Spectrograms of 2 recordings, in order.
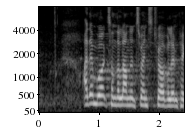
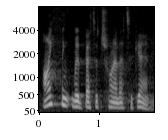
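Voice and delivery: understated request; 2 semitones lower, 7 dB quieter than usual. Acted. Conductor to the orchestra after the first take, quietly understated. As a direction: say it quietly, as if reluctant to criticize.

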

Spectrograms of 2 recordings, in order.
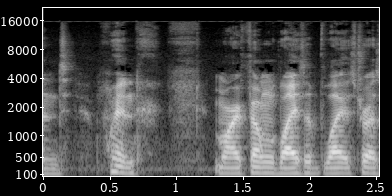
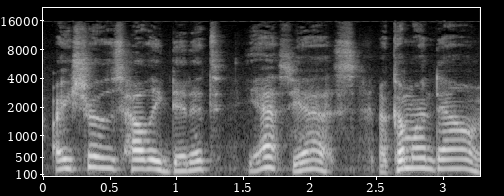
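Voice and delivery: much higher, nervous back-and-forth; imitating movie characters; 11 semitones higher than usual. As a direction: play both worried voices up high. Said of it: "he's like, you know".

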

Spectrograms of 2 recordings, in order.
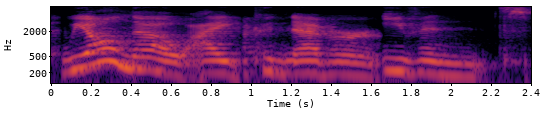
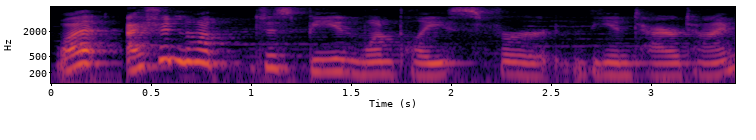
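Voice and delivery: ordinary delivery

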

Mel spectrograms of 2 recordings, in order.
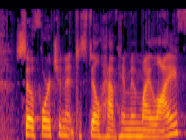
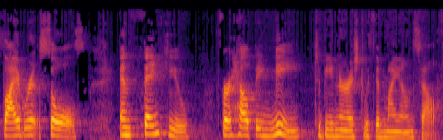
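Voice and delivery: ordinary delivery

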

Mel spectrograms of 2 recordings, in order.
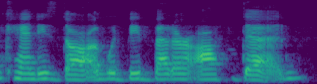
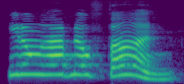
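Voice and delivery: higher and louder, pressing the point; insistent; 9 semitones higher, 4 dB louder than usual. A narrator's reading. Carlson pressing Candy to shoot the old dog, insistent and loud. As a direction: push hard, not letting Candy off. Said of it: "Carlson insisted".

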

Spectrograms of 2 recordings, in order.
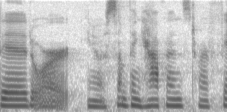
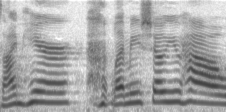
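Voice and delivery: a lightly raised, laughing voice of Spirit; lightly voicing Spirit with a laugh, higher; 7 semitones higher, 5 dB louder than usual. Spirit reassuring her, a light, higher laughing voice. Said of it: "Spirit says".

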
